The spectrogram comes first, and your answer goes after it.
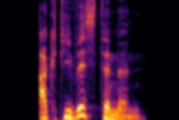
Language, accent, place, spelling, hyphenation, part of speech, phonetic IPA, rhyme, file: German, Germany, Berlin, Aktivistinnen, Ak‧ti‧vis‧tin‧nen, noun, [aktiˈvɪstɪnən], -ɪstɪnən, De-Aktivistinnen.ogg
- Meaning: plural of Aktivistin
